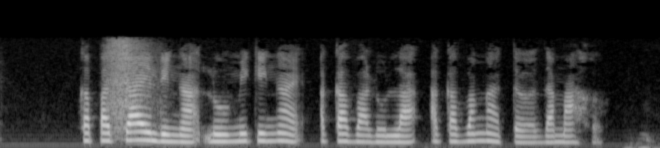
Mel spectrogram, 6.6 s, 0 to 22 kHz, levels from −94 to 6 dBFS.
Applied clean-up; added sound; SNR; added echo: none; none; none; none.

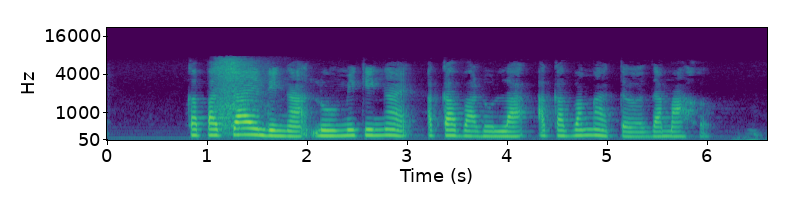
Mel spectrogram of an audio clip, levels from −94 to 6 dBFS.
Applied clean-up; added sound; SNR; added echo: none; none; none; reverberation time 0.6 s.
